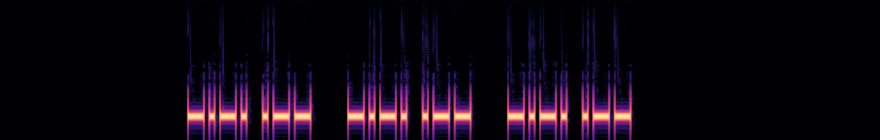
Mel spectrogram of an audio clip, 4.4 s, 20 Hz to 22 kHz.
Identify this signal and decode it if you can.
Morse code, heard as a keyed tone, about 44 wpm, 700 Hz. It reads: CW CW CW
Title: Abbreviations Repeated 3x - 45wpm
